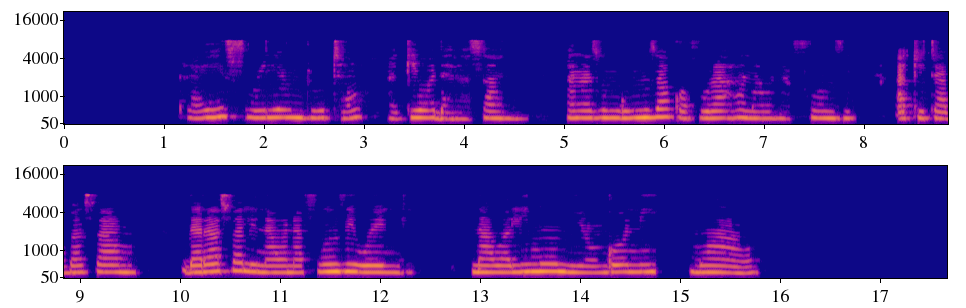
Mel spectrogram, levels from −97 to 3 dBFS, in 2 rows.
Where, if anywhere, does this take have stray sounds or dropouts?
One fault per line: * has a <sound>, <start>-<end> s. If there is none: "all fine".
all fine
